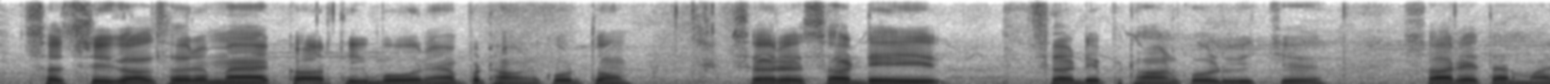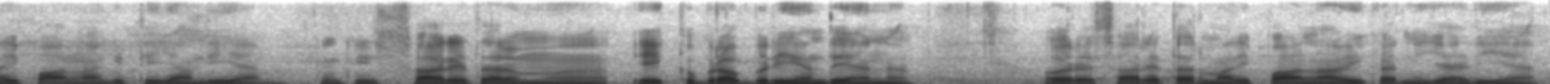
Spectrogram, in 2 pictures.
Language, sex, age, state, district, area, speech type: Punjabi, male, 18-30, Punjab, Pathankot, rural, spontaneous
